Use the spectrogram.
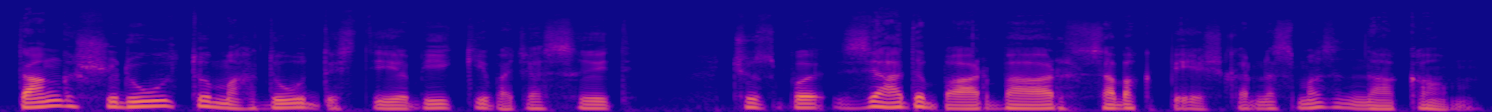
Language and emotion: Kashmiri, sad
